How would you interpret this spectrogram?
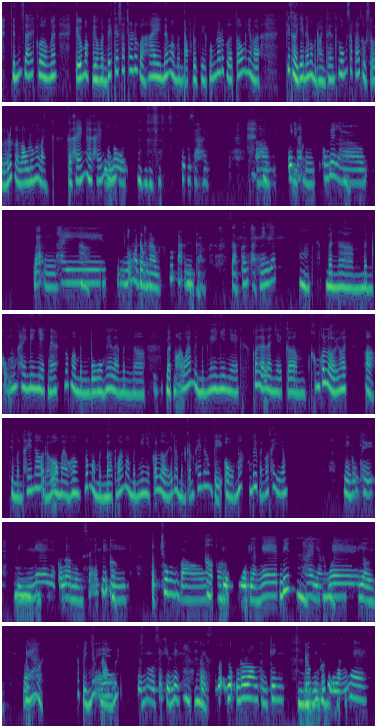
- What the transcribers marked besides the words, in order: distorted speech; static; laugh; other background noise; chuckle; tapping; in English: "beat"; chuckle
- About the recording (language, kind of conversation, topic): Vietnamese, unstructured, Bạn thường làm gì khi cảm thấy căng thẳng?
